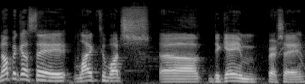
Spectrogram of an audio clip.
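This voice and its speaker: Speech comes at a fairly slow pace. The speaker talks with a Dutch accent. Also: man. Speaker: video game streamer. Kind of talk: casual live-stream chat while gaming. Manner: halting, with frequent fillers and restarts.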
